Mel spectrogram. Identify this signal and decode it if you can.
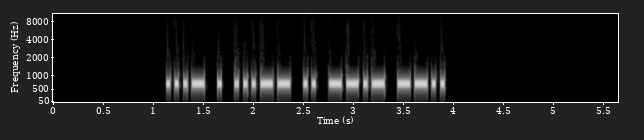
Morse code, heard as a keyed tone, about 27 wpm, 700 Hz. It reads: VE3IQZ
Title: DXCC-100 Call Signs - 6 Characters - Repeated 3x - 28wpm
